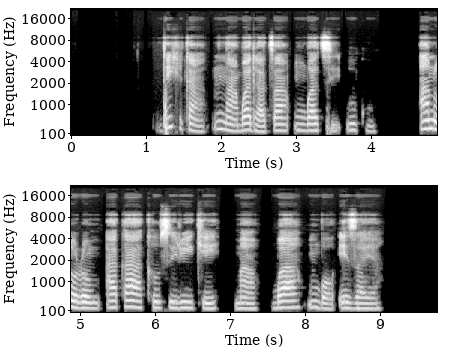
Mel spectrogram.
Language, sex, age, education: Igbo, female, 15-29, tertiary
